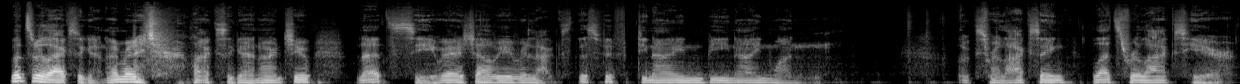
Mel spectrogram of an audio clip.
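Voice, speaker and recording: Low-voiced man, slow, halting and playful, explaining his own system over a dry close mic. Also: a little mellow, dry recording. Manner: halting, self-interrupting, playful, muses aloud. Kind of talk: casual rambling screen-recorded explanation.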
